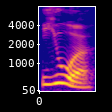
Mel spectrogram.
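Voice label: "юӧ", Komi, female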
